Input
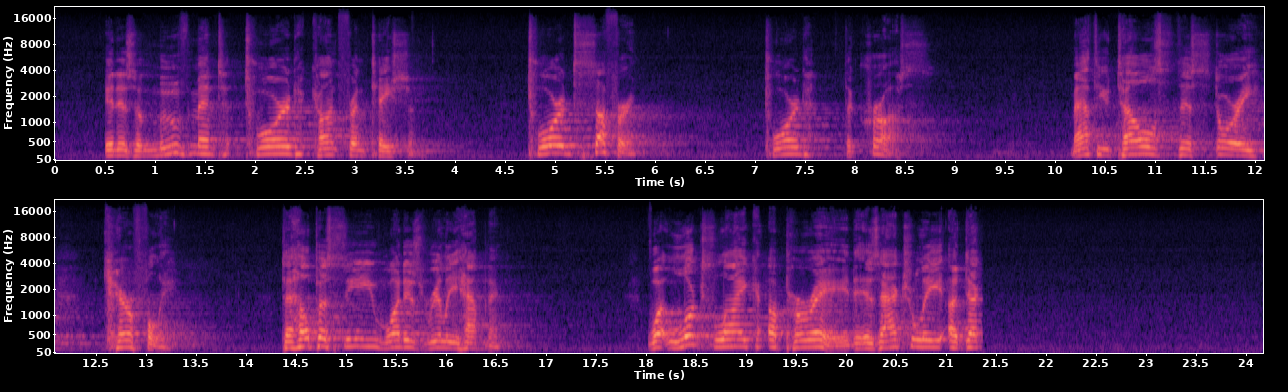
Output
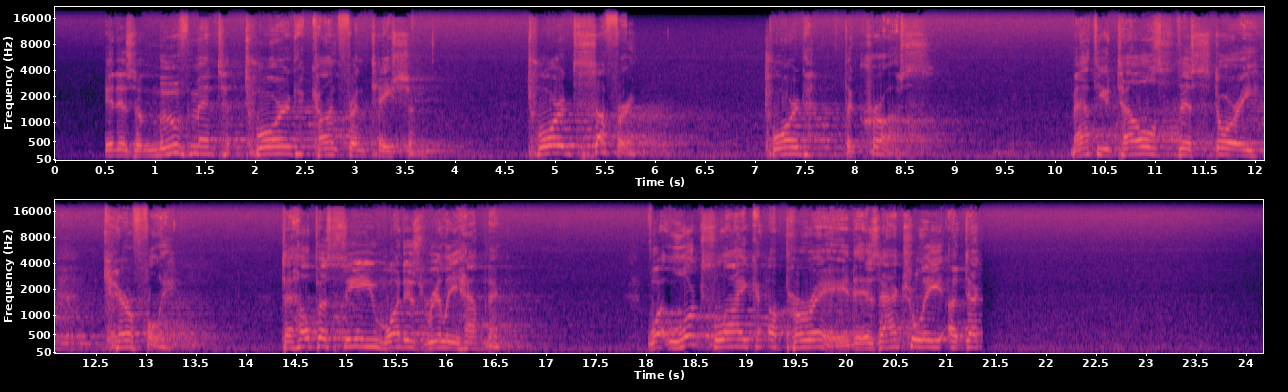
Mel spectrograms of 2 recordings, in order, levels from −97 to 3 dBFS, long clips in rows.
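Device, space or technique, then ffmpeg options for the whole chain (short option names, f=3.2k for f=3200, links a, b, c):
FM broadcast chain: -filter_complex "[0:a]highpass=61,dynaudnorm=f=340:g=7:m=9.5dB,acrossover=split=550|4900[a][b][c];[a]acompressor=threshold=-33dB:ratio=4[d];[b]acompressor=threshold=-34dB:ratio=4[e];[c]acompressor=threshold=-44dB:ratio=4[f];[d][e][f]amix=inputs=3:normalize=0,aemphasis=mode=production:type=50fm,alimiter=limit=-21.5dB:level=0:latency=1:release=37,asoftclip=type=hard:threshold=-24.5dB,lowpass=f=15k:w=0.5412,lowpass=f=15k:w=1.3066,aemphasis=mode=production:type=50fm,asettb=1/sr,asplit=3[g][h][i];[g]atrim=end=5.714[j];[h]atrim=start=5.71:end=7.14,asetpts=PTS-STARTPTS,afade=t=in:d=0.004:c=qsin,afade=t=out:st=1.426:d=0.004:c=qsin,lowpass=6.9k[k];[i]atrim=start=7.136[l];[j][k]acrossfade=d=0.004:c1=hsin:c2=qsin[m];[m][l]acrossfade=d=0.004:c1=qsin:c2=hsin"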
